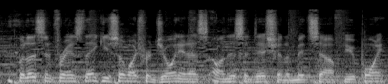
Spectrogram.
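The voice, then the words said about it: Polished radio announcer voice. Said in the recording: “I'm loving this radio voice you got, man. ... I'll have to turn it off when we get off the air”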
